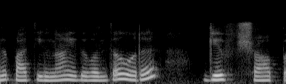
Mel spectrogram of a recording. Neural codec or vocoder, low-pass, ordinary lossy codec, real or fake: codec, 16 kHz, about 1 kbps, DyCAST, with the encoder's durations; 7.2 kHz; Opus, 16 kbps; fake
